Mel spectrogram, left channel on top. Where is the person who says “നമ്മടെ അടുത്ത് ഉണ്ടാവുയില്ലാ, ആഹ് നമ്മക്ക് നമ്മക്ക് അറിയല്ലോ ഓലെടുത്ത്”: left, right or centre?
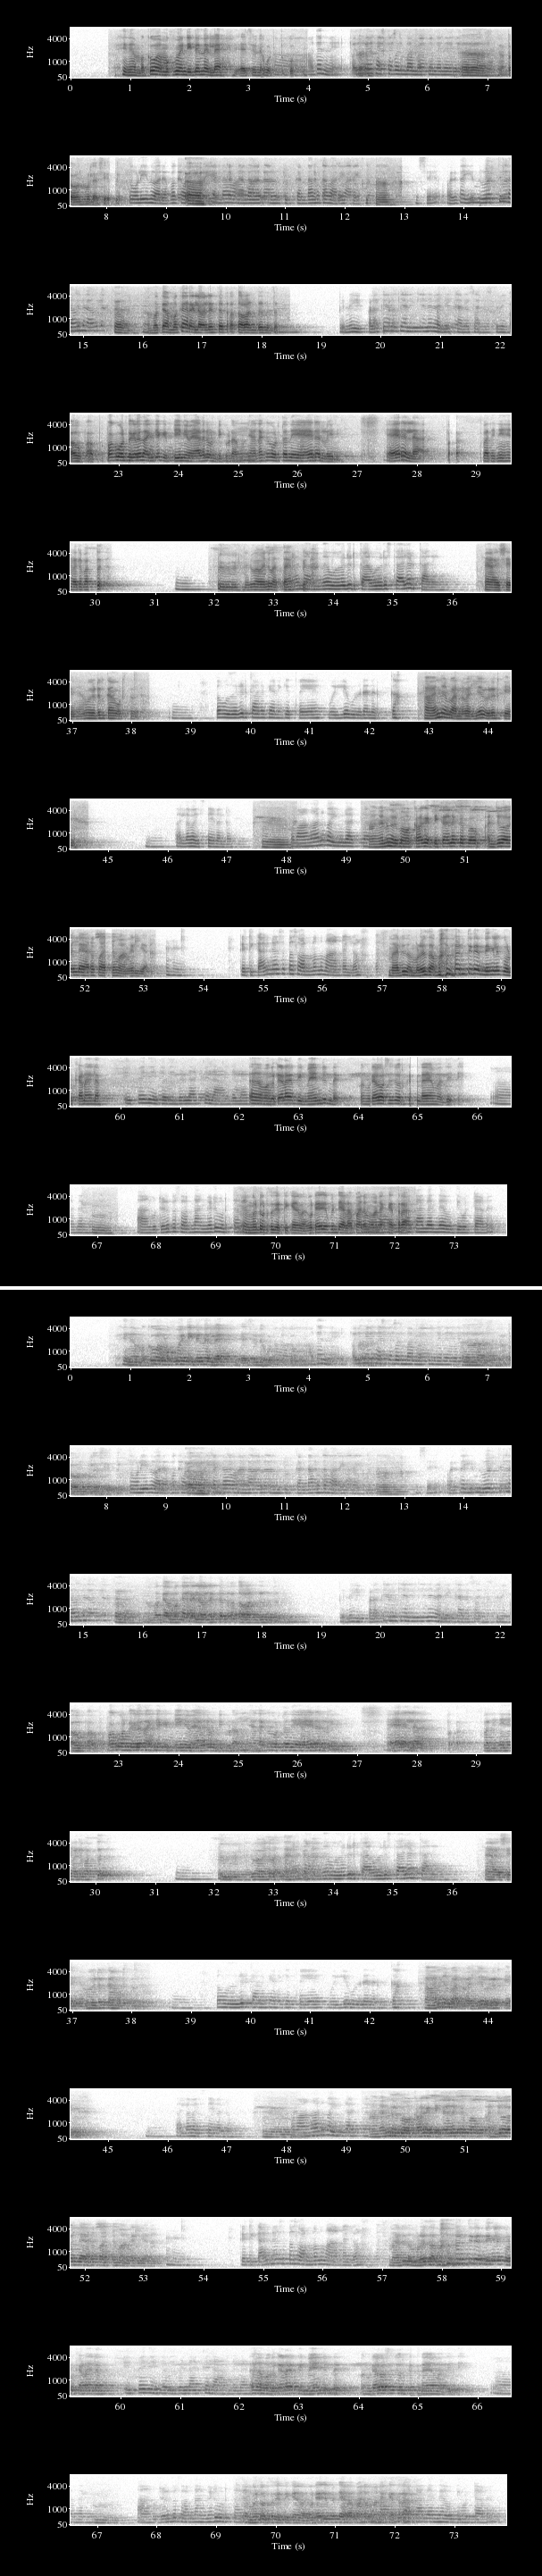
Left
